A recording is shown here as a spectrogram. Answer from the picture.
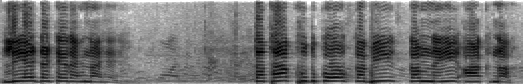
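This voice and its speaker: Crowd noise fills the background as a woman speaks at a high pitch. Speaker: school teacher. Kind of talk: farewell speech. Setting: school retirement ceremony.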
